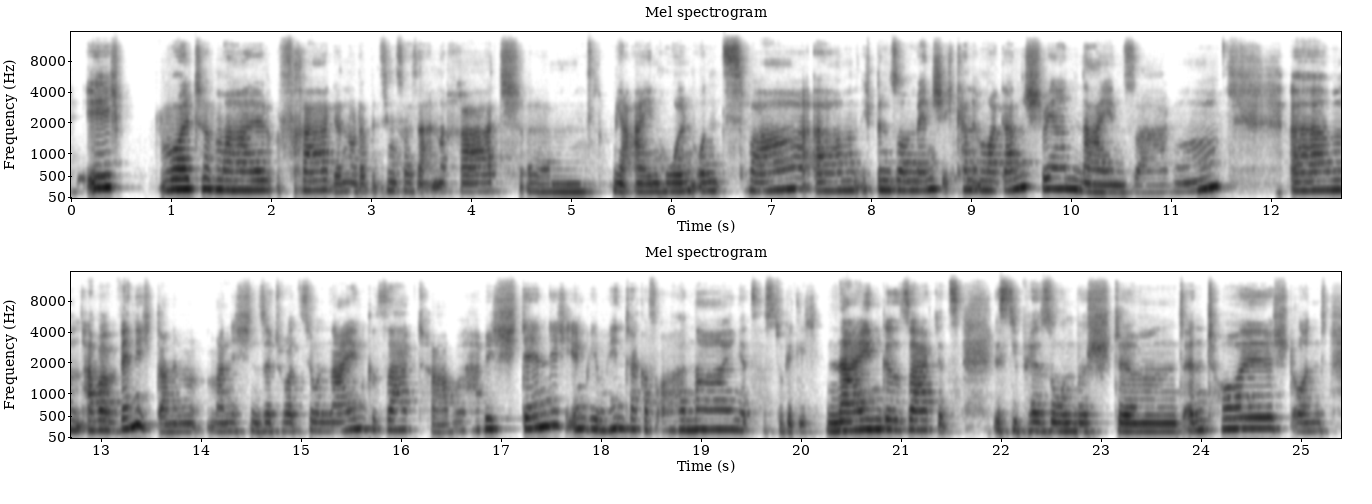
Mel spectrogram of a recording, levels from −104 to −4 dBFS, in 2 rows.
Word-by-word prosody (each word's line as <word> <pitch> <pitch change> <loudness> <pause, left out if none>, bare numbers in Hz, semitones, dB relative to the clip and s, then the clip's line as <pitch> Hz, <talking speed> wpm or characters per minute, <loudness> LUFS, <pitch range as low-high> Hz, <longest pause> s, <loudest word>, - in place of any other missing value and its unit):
Ich 260 +1 +7 0.4
wollte 220 +1 +7
mal 205 -1 +2
fragen 200 -3 -3
oder 170 -2 -5
beziehungsweise 185 +1 -7
einen - - -4
Rat, 180 +1 -4
ähm, 165 -1 -5 0.3
mir 175 -4 -1
einholen. 175 +2 0
Und 190 0 -3
zwar, 200 +4 0
ähm, 195 +2 -3
ich 215 -1 -11
bin 205 -1 +1
so 205 0 -2
'n 200 0 -3
Mensch, 205 +3 +1
ich - - -11
kann 210 0 -3
immer 200 -1 -2
ganz 220 +7 +3
schwer 230 -3 +1
nein 160 -8 +1
sagen. 170 - +1 0.7
Ähm, 200 +3 0
aber 200 -1 +1
wenn 230 +5 +6
ich 295 -1 +4
dann 165 0 -4
in 170 +1 -6
manchen 175 +1 -8
Situationen 185 +1 -7
nein 200 +5 -1
gesagt 210 -1 -6
habe, 160 +4 -10
habe 205 +3 -2
ich 225 0 0
ständig 265 +6 +3
irgendwie 230 -1 +1
im 205 -2 -2
Hinterkopf: 220 -2 -1
„Oh 205 +1 -5
nein, 215 0 0
jetzt 190 0 -9
hast 190 -1 -11
du 175 - -12
wirklich 170 0 -8
nein 195 +4 +6
gesagt, 210 -1 0
jetzt - - -6 0.3
ist 195 -2 -2
die 195 - -5
Person 185 -1 -1
bestimmt 175 -1 0
enttäuscht.“ 235 +4 0
Und 185 0 -6
200 Hz, 135 wpm, -27 LUFS, 180-215 Hz, 0.7 s, Ich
